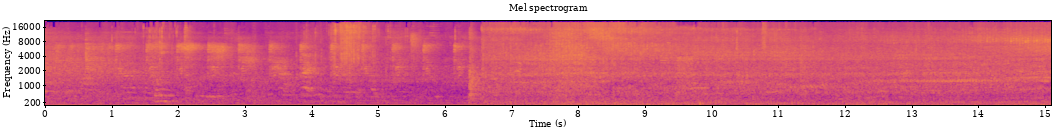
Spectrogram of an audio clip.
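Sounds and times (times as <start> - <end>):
passing vehicle engines and tyres: 6.6 - 15.0.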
